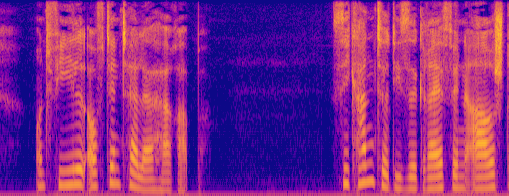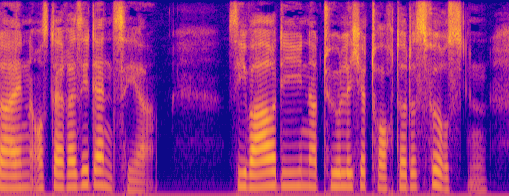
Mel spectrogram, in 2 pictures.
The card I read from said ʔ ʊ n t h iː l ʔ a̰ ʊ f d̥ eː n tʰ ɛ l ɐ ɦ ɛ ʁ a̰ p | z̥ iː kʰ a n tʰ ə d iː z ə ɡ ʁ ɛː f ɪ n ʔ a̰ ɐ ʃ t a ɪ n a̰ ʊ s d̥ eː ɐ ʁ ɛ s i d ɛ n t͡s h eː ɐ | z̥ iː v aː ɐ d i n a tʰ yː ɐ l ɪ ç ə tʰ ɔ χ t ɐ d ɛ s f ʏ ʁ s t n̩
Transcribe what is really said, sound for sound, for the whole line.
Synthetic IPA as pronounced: ʔ ʊ n t f iː l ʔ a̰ ʊ f d̥ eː n tʰ ɛ l ɐ ɦ ɛ ʁ a̰ p | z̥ iː kʰ a n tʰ ə d iː z ə ɡ ʁ ɛː f ɪ n ʔ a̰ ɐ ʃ t a ɪ n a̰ ʊ s d̥ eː ɐ ʁ ɛ z i d ɛ n t͡s h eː ɐ | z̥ iː v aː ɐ d iː n a tʰ yː ɐ l ɪ ç ə tʰ ɔ χ t ɐ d ɛ s f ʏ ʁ s t n̩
